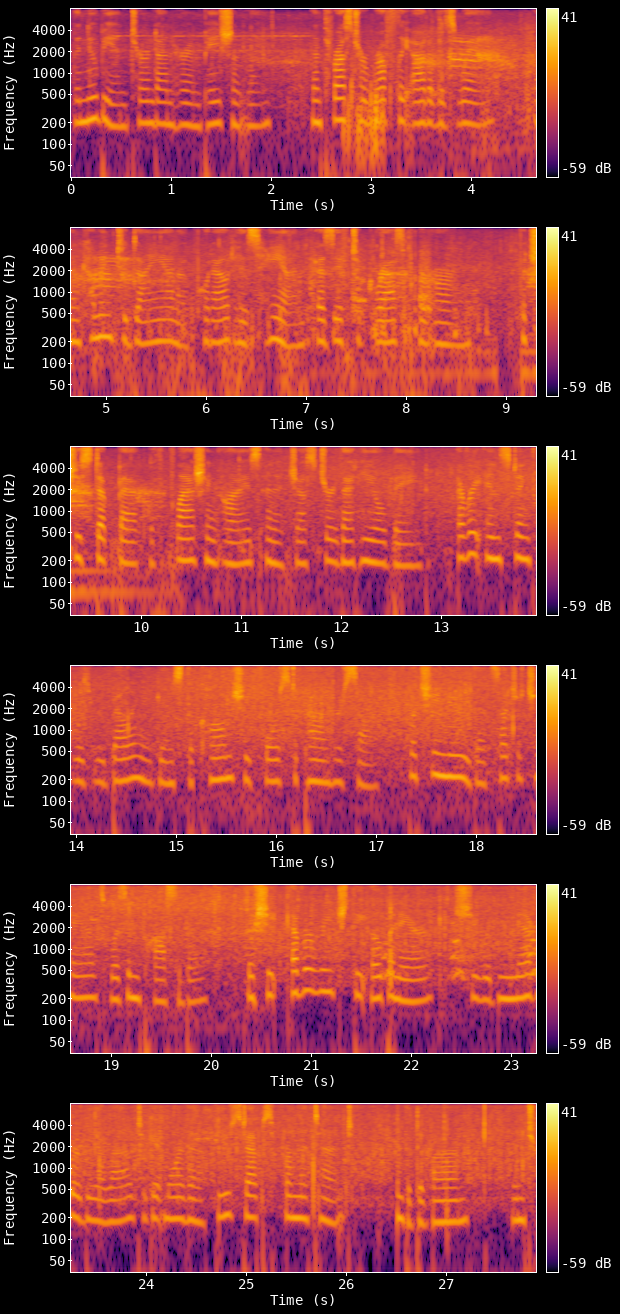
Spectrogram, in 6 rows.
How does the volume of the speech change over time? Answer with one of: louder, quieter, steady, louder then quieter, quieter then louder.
steady.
